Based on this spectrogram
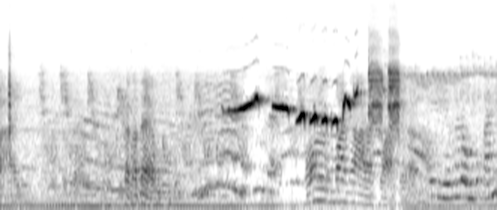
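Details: White-rumped shama singing persistently to call a rival, used to provoke other shamas into song: low hum and muffled notes first, then a clear rising and falling whistled phrase, a short run of repeated notes and two harsh bursts.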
